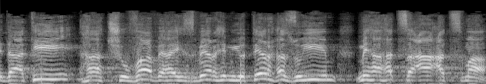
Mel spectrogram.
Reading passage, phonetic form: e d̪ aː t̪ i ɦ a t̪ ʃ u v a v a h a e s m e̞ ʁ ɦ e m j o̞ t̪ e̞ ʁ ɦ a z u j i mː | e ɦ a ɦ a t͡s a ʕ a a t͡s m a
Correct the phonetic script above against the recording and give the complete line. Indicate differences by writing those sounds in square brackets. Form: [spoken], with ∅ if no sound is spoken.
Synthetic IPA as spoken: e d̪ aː t̪ i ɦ a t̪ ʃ u v a v [e] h a e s [b] e̞ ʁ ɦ e m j o̞ t̪ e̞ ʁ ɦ a z u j i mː | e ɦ a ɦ a t͡s a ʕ a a t͡s m a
